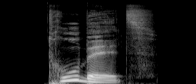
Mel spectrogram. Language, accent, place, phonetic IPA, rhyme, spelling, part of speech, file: German, Germany, Berlin, [ˈtʁuːbl̩s], -uːbl̩s, Trubels, noun, De-Trubels.ogg
- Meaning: genitive singular of Trubel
